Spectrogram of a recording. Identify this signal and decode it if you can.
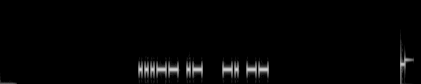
Morse code, heard as a keyed tone, about 40 wpm, 700 Hz. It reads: 3A NM
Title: Field Day Exchanges Encore - 40wpm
